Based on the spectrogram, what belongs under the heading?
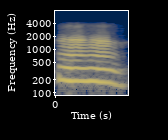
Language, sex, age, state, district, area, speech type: Hindi, female, 18-30, Uttar Pradesh, Jaunpur, rural, conversation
